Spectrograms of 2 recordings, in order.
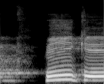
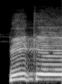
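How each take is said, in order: First: It is said somewhat more quietly. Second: It is said at its loudest. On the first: "उसके बाद हम बोले पी के, amplitude छोटा हो गया" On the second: "तो हम जब पहले बार बोले थे पी के तो हमारा एम्पलीट्यूड बड़ा था"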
